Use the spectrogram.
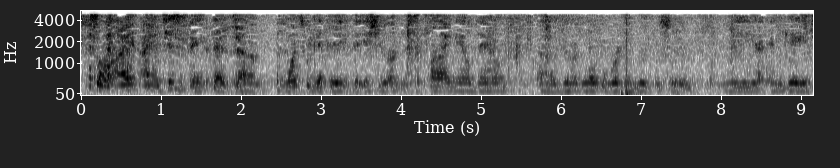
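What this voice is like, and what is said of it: Afrikaans accent. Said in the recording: “the new accent? ... It's Afrikaans.”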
